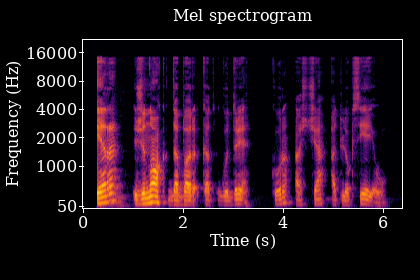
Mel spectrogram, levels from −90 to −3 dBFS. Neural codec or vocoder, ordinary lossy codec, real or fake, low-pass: none; MP3, 96 kbps; real; 14.4 kHz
